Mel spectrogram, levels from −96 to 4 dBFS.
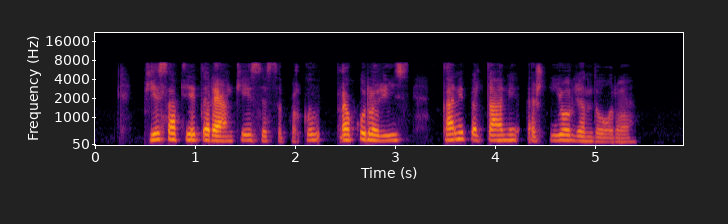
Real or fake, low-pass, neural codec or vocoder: fake; 7.2 kHz; codec, 24 kHz, 1.5 kbps, HILCodec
